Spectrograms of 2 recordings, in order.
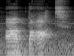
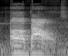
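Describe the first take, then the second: First: The first vowel is a full a sound. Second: The first vowel is a reduced schwa sound. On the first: The speaker calls it wrong. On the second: The speaker calls it right.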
